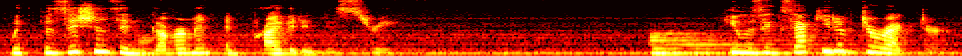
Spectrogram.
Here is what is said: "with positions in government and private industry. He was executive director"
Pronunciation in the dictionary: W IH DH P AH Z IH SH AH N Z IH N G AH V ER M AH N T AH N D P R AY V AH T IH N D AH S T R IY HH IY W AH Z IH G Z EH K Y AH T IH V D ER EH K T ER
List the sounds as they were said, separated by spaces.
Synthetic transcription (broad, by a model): W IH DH P AH Z IH SH AH N Z IH N G AH V ER M AH N T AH N P R AY V AH T IH N D AH S T R IY HH IY W AH Z IH G Z EH K Y AH T IH V D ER EH K T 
